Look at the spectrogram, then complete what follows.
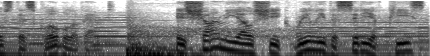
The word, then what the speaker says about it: Sharm El Sheikh: Often abbreviated to Sharm, in Arabic it's pronounced Sharm El Sheikh. The Sha is a sun letter that absorbs the preceding L.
